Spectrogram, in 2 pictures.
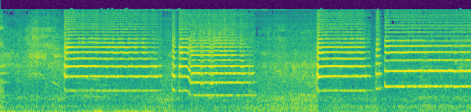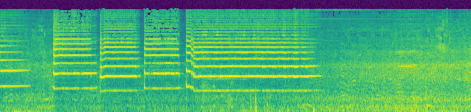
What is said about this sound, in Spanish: Pañuelo blanco al palco. Clarines que suenan en la maestranza.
